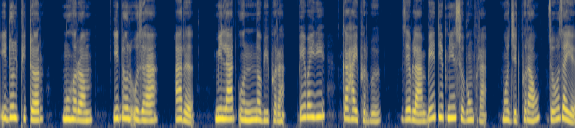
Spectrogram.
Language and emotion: Bodo, neutral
